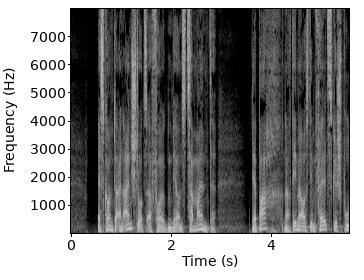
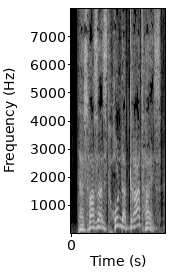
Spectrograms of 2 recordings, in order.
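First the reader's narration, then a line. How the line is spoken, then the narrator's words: Calling out. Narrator (German): rief ich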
